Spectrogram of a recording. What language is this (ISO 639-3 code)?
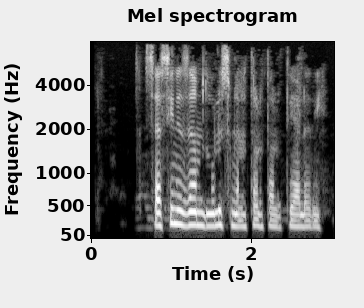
pus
